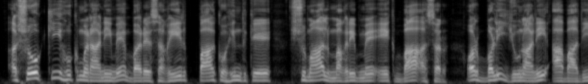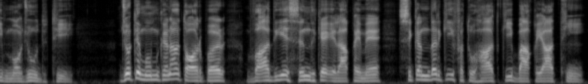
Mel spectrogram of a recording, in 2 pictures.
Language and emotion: Urdu, neutral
